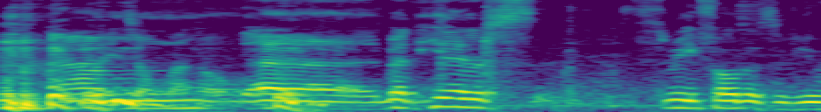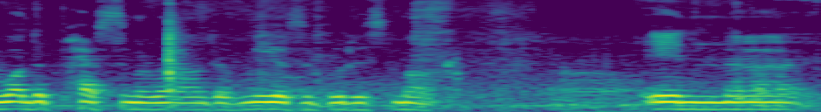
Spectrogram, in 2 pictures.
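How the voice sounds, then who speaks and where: Noticeable background noise fills the recording. A man talks with fairly even intonation. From Adelaide, Australia. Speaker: former Buddhist monk. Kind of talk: talk to an audience. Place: meeting room.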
